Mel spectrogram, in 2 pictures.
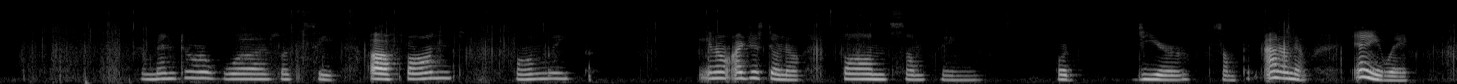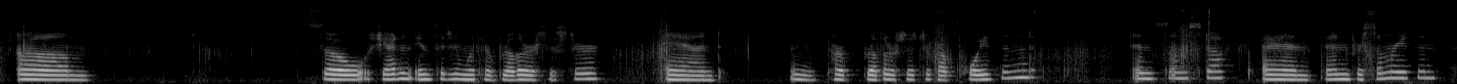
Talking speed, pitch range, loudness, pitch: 100 wpm, 220-265 Hz, -28 LUFS, 235 Hz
